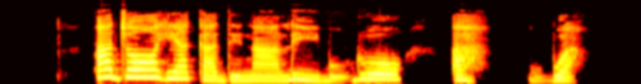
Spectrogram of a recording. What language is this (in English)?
Igbo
